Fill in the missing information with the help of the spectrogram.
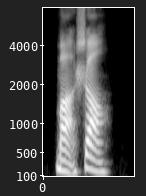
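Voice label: "ma3 shang4", Chinese; HSK; HSK3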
